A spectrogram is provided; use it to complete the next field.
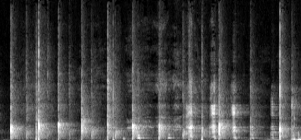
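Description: A slow clap given as mock applause for a man who has lost weight: about a dozen sharp, evenly spaced hand claps at a steady, unhurried pace, crisp and fairly loud, with no talking over them.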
